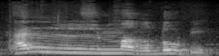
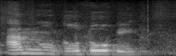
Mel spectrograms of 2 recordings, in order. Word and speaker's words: المغضوب: Because what? المغضوب. You don't say أغضوب. – Oh, I thought you said. – أمغضوب. You can't even pronounce it. أمغضوب. No. المغضوب. No, it doesn't work. So it's المغضوب.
